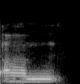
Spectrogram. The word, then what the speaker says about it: Eosono: There's a company called Ionosound, which Eosono, actually, I think is what you're thinking. – I'm sorry, I mispronounced it.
